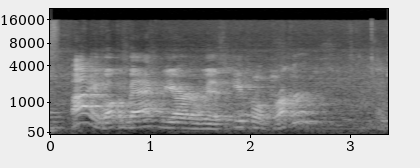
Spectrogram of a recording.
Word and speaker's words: Brucker: And with us today, April Brucker. Yes. Who sounds like Hooker.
